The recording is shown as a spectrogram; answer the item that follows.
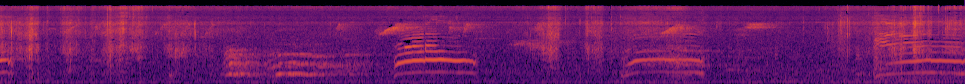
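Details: Cat in the countryside uttering several arched, nasal meows spaced a couple of seconds apart, each rising then falling, against steady hiss and rustling background noise.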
